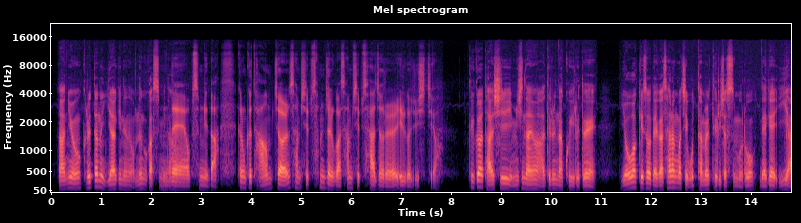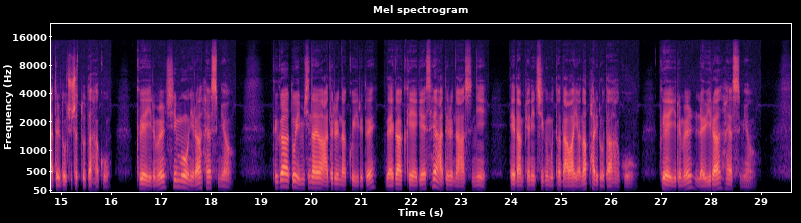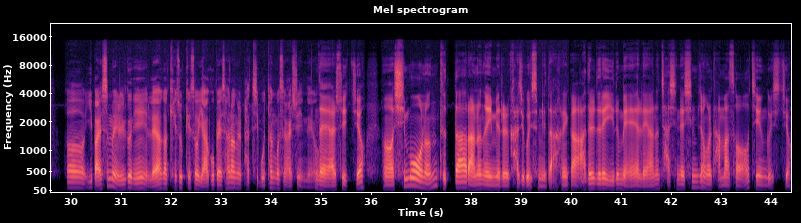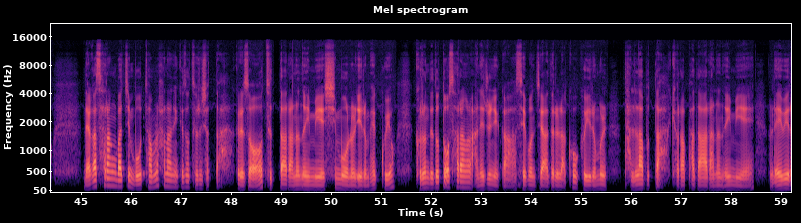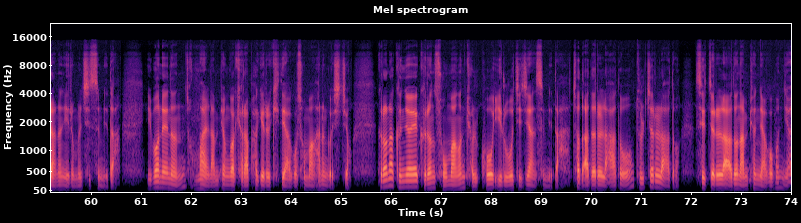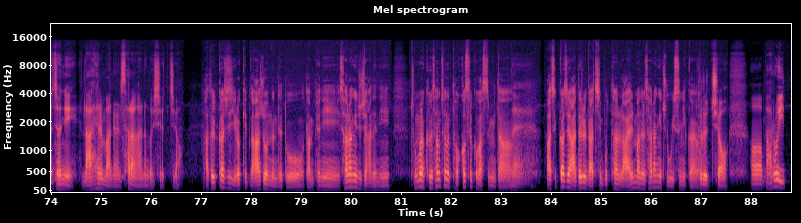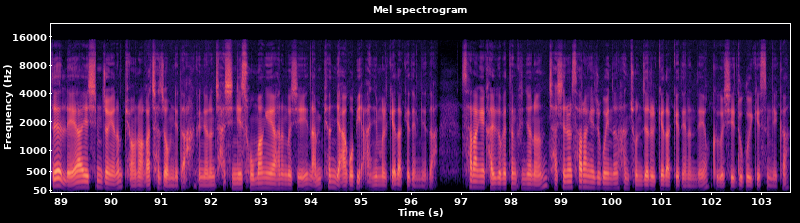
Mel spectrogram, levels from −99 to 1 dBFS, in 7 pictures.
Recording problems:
thin; very; fading below 400 Hz

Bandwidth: 14.5 kHz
